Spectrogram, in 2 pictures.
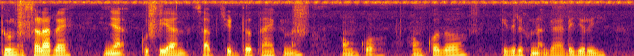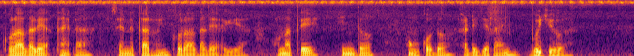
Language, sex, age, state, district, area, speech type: Santali, male, 30-45, West Bengal, Bankura, rural, spontaneous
